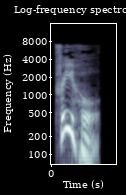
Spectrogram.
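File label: "frijol", British English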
